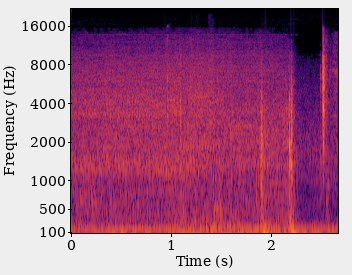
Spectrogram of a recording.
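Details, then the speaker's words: 2004 Dodge Neon SRT4 sunroof after a motor replacement: smooth, even hum while closing with no clicking or banging. The sunroof drive is operating normally. "this is how it should work opens right up and then it'll go closed no clicking no banging"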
